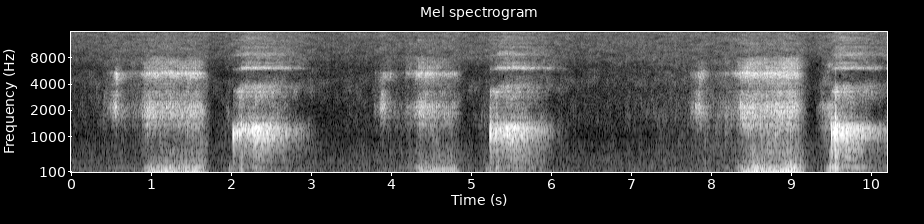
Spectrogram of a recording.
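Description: Regular snoring, about four breaths in ten seconds, with rough inhaled snores and softer breaths out: snoring in sleep.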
